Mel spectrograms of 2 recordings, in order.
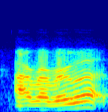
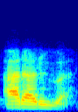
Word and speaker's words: Ararua: Classic ones, I think, have to be ones like Paraparaumu, which is Paraparaumu, Ngaio, Ngaio, Ararua, which is Ararua.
